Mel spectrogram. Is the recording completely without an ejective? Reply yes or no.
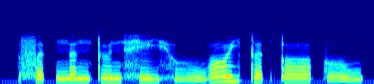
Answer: yes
